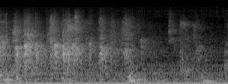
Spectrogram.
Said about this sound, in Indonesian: Jadi intinya itu lima topik ini kita kasih tepuk tangan buat pembicara dan narasumber kita sore hari ini.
